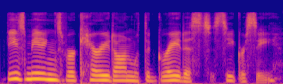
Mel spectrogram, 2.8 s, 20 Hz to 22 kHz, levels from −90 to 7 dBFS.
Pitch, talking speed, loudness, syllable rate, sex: 215 Hz, 190 wpm, -15 LUFS, 6.0 syllables/s, female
